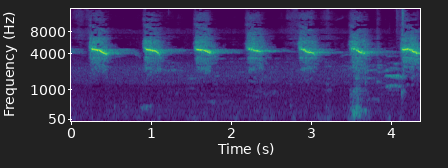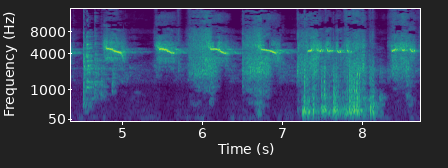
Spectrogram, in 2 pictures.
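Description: A small bird calling over and over, a short, sharp, slightly falling high note about every two-thirds of a second. About seven seconds in, a second of rough noise partly covers the calls.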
